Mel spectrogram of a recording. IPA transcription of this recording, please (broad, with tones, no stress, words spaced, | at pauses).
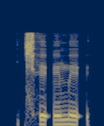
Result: t͡ɕʰe˨ʔẽ˧me˨ʔ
